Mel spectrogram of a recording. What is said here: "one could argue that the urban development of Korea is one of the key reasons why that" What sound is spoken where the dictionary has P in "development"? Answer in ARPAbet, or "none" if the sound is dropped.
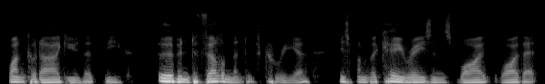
P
